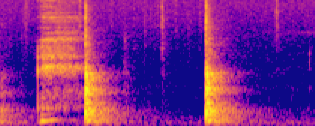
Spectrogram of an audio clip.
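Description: Two sharp knocks about a second apart, each dying away quickly: hand-tool strikes on wooden blocks wedged against a VW Beetle's steel front axle beam, easing the cable tubes aside.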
